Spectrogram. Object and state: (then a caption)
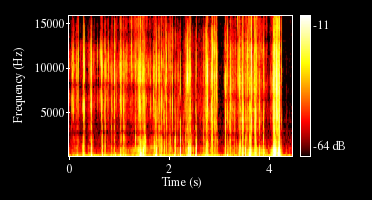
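Plastic cling film brushed over a microphone. A paintbrush brushes plastic cling film wrapped over the grille of a ball microphone. It makes a steady run of close, scratchy, crinkling strokes with bright rustling and soft low thumps. A louder, harsher crackle comes near the end.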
